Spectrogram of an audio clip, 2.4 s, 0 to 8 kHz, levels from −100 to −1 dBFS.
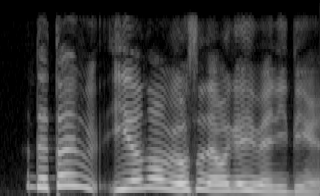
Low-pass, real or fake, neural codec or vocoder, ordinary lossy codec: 7.2 kHz; real; none; none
